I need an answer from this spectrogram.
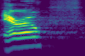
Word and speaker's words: ERO: do own Aerosports uh ero well we pronounce it Arrow because a lot of our focus is on aerodynamics I've been doing bike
